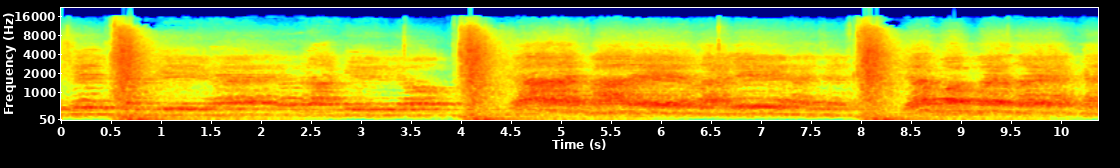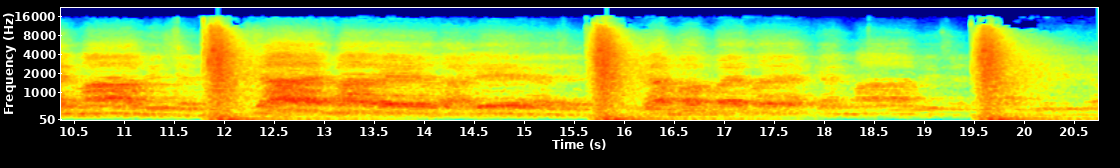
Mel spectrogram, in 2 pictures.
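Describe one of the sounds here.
A crowd of men strikes their chests in unison with heavy slaps every few seconds.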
